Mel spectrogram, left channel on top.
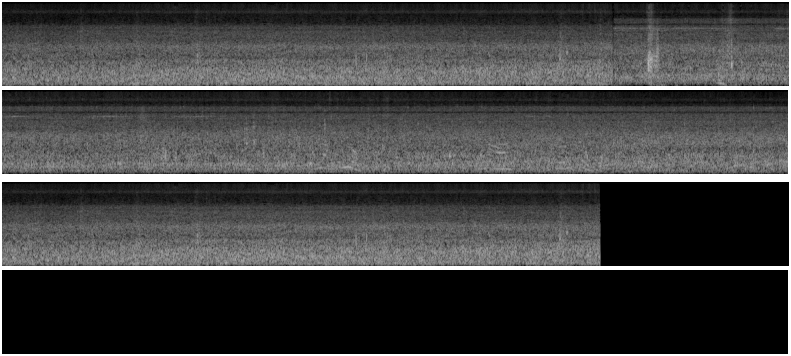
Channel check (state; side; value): drops out; right; at 6.0 s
